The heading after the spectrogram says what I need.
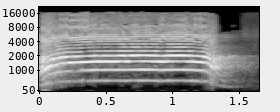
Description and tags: scream girl
Girl pain scream recorded in the context of the Free Sound conference at UPF
666moviescreams, crit, female, girl, grito, human, pain, scream, screaming, voice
